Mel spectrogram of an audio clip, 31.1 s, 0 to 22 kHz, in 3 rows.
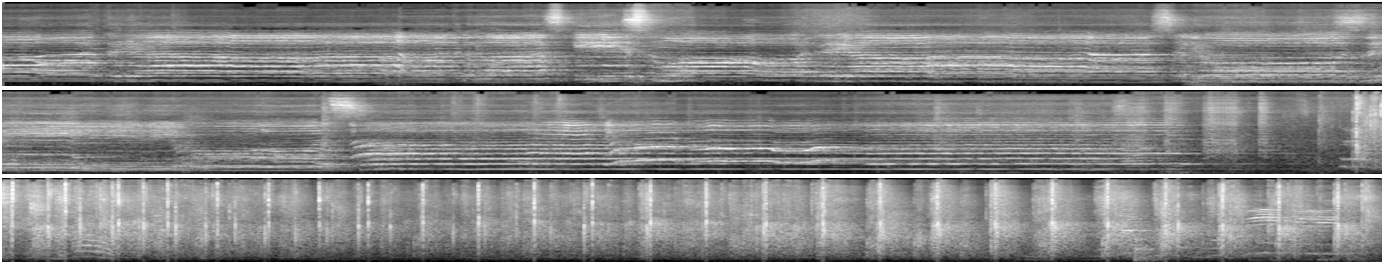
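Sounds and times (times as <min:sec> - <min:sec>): folk choir singing unaccompanied: 0:00.0 - 0:20.2.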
